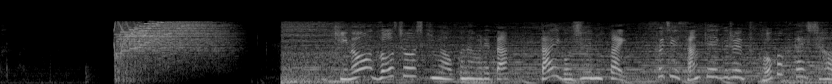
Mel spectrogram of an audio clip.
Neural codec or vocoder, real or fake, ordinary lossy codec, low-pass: none; real; none; none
